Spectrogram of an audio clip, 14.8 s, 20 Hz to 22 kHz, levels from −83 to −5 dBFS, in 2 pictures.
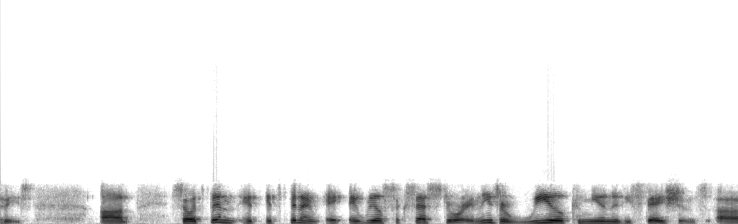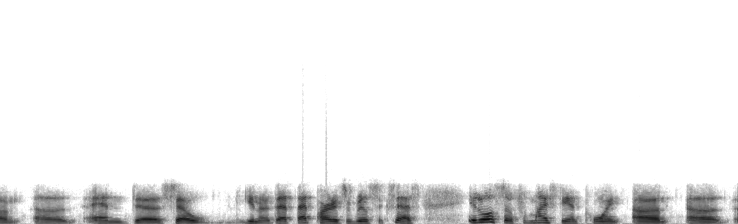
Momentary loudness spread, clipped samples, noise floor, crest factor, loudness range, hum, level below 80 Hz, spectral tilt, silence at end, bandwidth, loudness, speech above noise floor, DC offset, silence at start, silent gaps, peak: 9 LU; under 0.1%; -45 dBFS; 16 dB; 2 LU; none; -58 dBFS; -8.5 dB/octave; 0 s; 4.2 kHz; -20 LUFS; 25 dB; under 0.1%; 0 s; none; -4 dBFS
